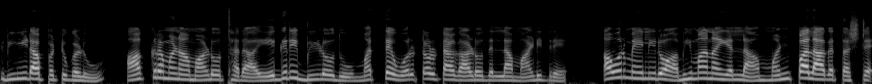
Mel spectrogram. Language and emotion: Kannada, disgusted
